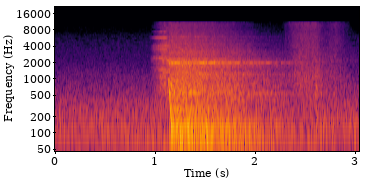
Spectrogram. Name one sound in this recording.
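A bright chime rings out with a whoosh, then fades.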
